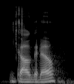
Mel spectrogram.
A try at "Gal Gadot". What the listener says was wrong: have to pronounce the T. not, not like the French would pronounce it.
